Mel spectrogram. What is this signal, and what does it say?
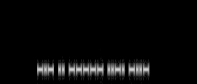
Morse code, heard as a keyed tone, about 64 wpm, 700 Hz. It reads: KI0FX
